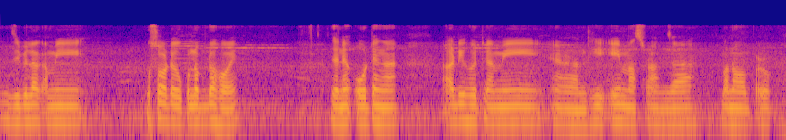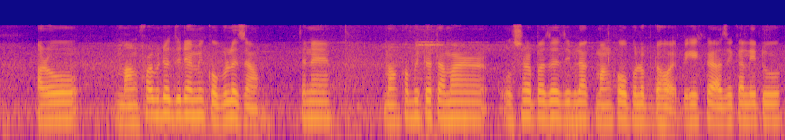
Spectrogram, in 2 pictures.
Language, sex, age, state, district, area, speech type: Assamese, male, 30-45, Assam, Morigaon, rural, spontaneous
